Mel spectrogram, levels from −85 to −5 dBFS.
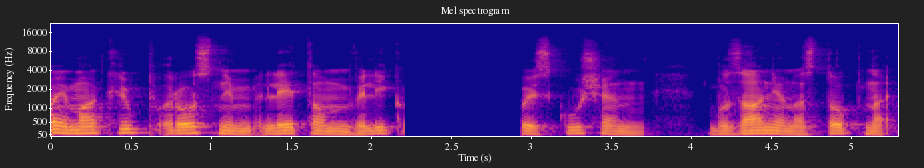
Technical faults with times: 2.19-2.94 playback stall
3.62-3.71 burst of packet loss

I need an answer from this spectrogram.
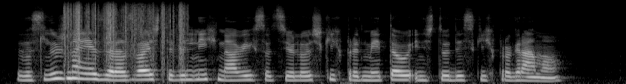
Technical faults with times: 0.63-1.89 cable scratch noise

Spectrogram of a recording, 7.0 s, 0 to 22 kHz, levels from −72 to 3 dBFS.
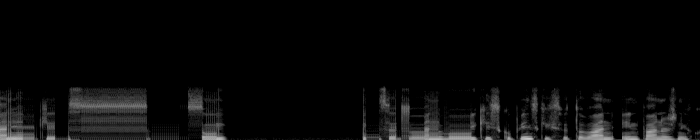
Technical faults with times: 0.02-4.70 robotic sound from repeated short buffers
2.19-3.64 call audio freeze

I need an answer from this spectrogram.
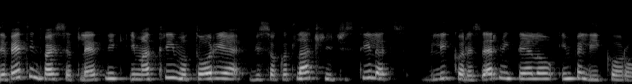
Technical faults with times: none

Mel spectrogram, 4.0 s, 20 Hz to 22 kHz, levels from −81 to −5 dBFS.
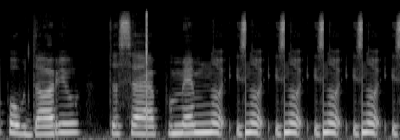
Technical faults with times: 1.46 uninitialised buffer
2.46-4.01 broken-record loop

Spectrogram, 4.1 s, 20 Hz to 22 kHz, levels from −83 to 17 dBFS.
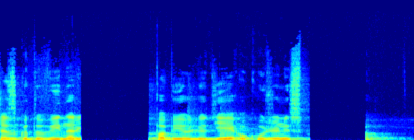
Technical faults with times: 0.81-1.50 digital wireless dropout
3.10-3.67 digital wireless dropout

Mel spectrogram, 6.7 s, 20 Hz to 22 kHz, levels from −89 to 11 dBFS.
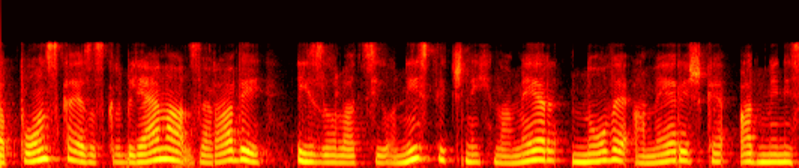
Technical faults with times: none

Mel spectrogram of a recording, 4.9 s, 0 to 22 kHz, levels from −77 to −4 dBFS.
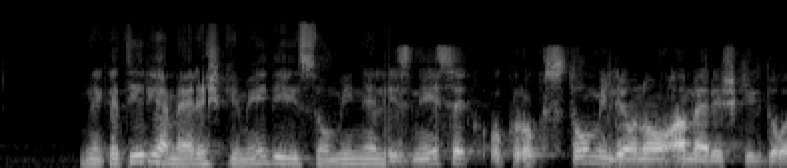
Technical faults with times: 0.00-4.92 Opus compression
2.41-4.92 input switched to a poorer device

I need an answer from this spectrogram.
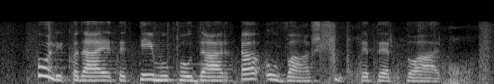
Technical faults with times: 0.00-0.38 comfort noise in place of the background
0.71-0.74 sound dropped by the voice detector
1.31-1.40 comfort noise in place of the background
2.33-2.66 sound chopped by the voice detector
3.20-4.07 sound chopped by the voice detector
4.40-4.94 sound dropped by the voice detector

